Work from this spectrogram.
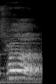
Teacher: छ चा उच्चार नेहमी यने युक्त होत असतो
